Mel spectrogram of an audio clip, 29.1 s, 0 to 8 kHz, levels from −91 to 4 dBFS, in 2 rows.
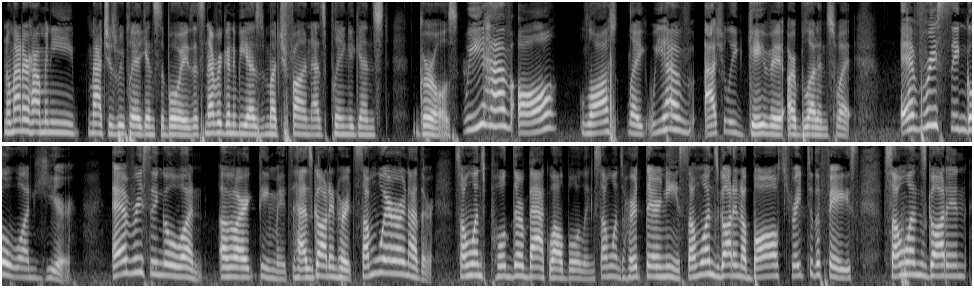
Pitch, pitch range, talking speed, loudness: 205 Hz, 185-230 Hz, 150 wpm, -20 LUFS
